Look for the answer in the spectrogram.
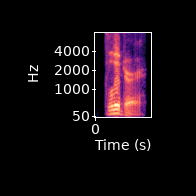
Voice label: "glitter", American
